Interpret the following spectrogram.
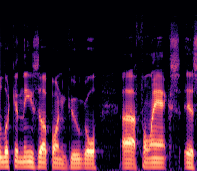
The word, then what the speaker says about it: Phalanx: It's Phalanx. Phalanx is how it's pronounced.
